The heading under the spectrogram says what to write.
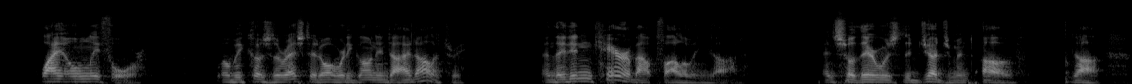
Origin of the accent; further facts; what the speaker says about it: Alaska, United States; I'm from Alaska, spent all my life in Alaska. There at our home church in Fairbanks, Alaska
